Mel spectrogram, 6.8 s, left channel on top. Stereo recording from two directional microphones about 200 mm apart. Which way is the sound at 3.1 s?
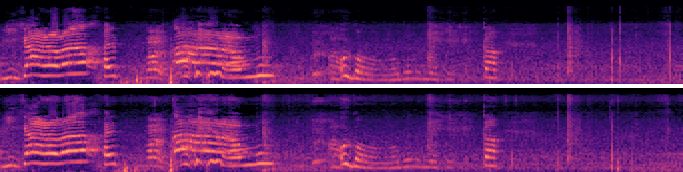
30° right (ahead or behind).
